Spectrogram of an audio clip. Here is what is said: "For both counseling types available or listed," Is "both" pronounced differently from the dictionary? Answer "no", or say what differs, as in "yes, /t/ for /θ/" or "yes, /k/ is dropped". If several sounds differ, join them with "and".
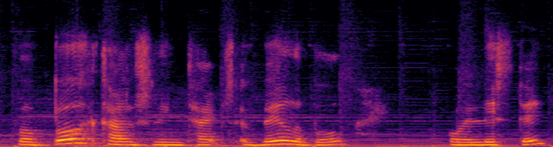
no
